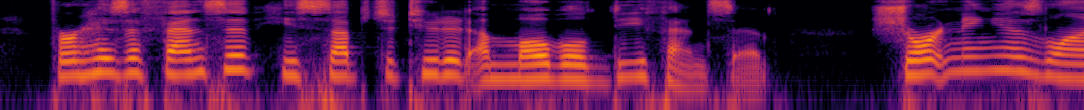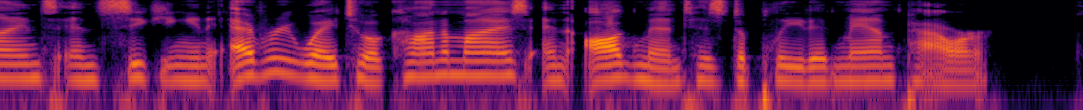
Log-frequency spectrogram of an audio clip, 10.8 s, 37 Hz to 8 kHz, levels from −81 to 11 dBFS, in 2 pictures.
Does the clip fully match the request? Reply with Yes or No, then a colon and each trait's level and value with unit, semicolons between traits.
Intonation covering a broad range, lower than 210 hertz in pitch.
No: average, 4.7 semitones; medium, 185 Hz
